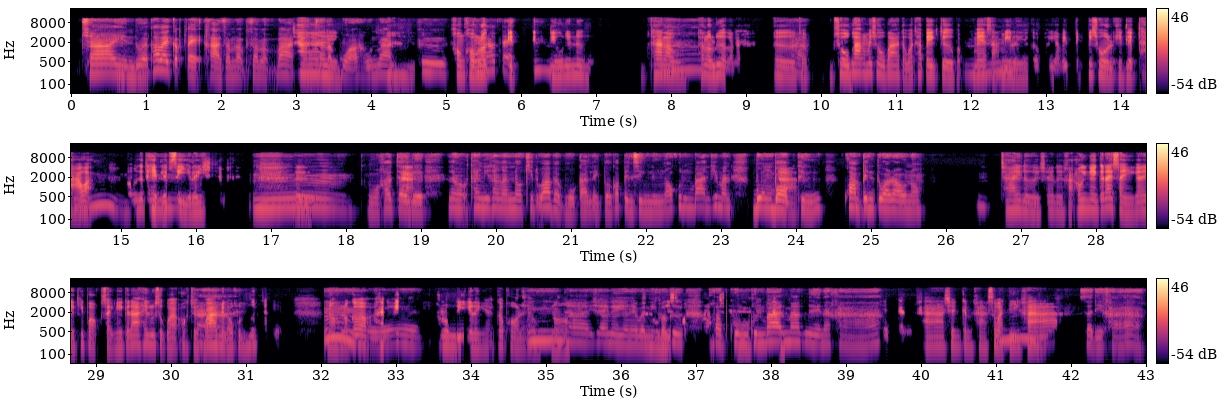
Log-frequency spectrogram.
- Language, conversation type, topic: Thai, unstructured, คุณคิดว่าการแต่งตัวสามารถบอกอะไรเกี่ยวกับตัวคุณได้บ้าง?
- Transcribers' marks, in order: static; other background noise; distorted speech; tapping; drawn out: "อืม"; mechanical hum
